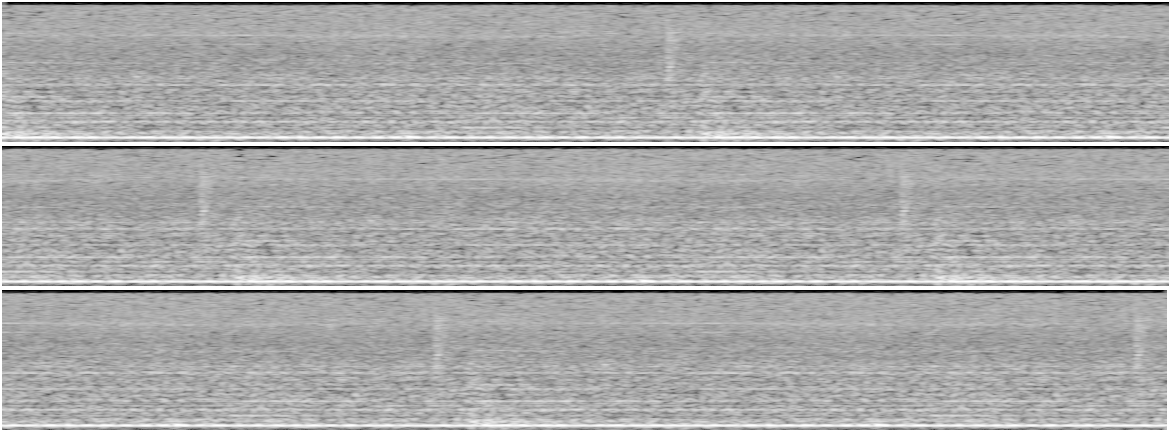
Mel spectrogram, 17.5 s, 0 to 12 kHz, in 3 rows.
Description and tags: Elevator Hum 2
Going up? Don't let the elevator's interior hum lull you to sleep!
(Recorded using a Zoom H1 recorder, mixed in Cakewalk by Bandlab)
